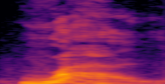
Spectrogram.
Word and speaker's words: Roe: R-O-W, row or row.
